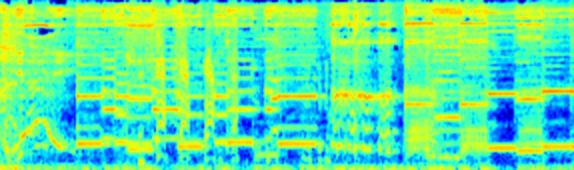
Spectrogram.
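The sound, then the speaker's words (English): An electronic kid's toy opens with a quick swooping wobble, then plays a bright, beeping synthesized tune of short stepped notes. It stays loud and steady, with no one talking. “A whining dog is never fun, and the most unsexy thing of all, the sound of a kid's toy.”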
